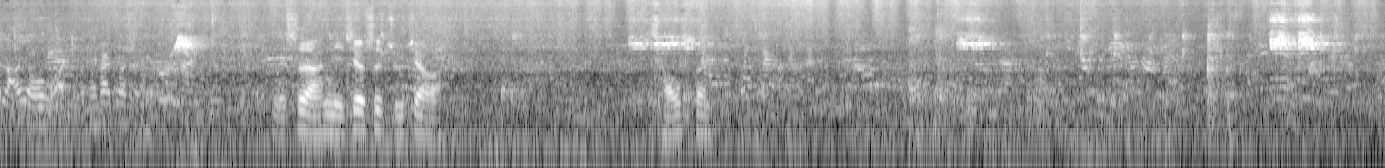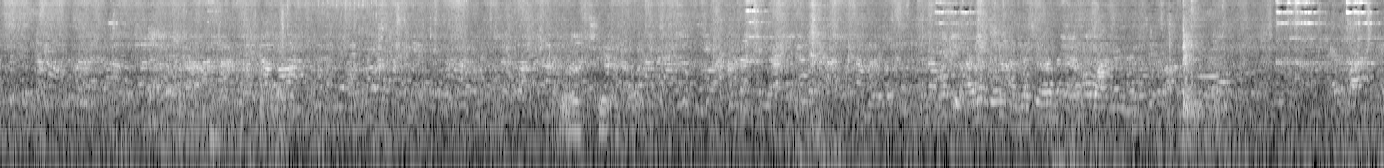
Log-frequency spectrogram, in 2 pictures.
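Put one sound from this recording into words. A crowd of people chatter all around on a busy street.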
